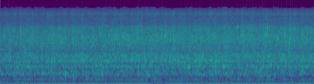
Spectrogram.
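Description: Water runs through the skimmer of a garden pond, a steady close trickling flow over a low constant hum, with no one talking.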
